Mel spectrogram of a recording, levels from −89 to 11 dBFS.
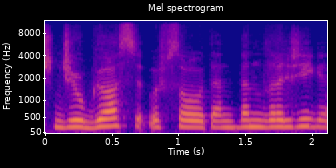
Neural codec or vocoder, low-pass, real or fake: codec, 16 kHz in and 24 kHz out, 0.6 kbps, FocalCodec, streaming, 2048 codes; 10.8 kHz; fake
